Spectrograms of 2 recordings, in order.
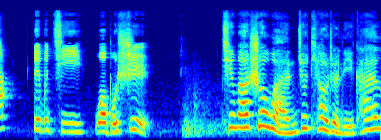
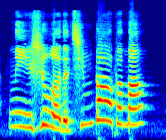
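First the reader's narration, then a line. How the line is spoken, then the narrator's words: Happy child crying out. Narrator (Chinese): 小家伙开心地叫了起来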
